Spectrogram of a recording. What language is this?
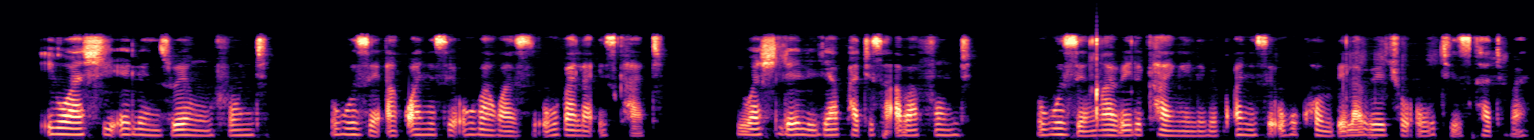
North Ndebele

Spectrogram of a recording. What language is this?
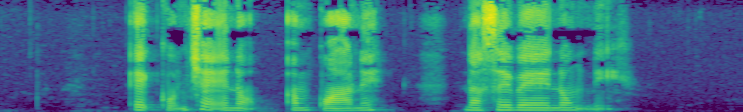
Teutila Cuicatec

